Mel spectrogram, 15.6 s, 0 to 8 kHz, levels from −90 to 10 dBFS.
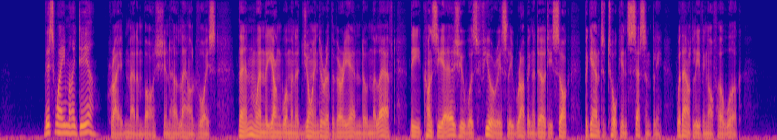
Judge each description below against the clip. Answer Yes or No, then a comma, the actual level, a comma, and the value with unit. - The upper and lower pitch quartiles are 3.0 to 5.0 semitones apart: Yes, average, 4.7 semitones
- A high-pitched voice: No, very low, 85 Hz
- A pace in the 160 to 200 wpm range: Yes, average, 170 wpm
